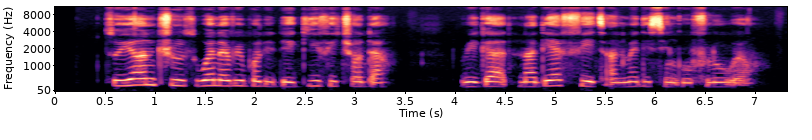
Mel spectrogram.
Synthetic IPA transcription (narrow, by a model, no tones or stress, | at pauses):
tʰujɔ̃ntɹuθwɛ̃nɛvɹibɔdideɡivit͡ʃɔda | ɹiɡadnadɛafetã̰nmɛdisĩnɡoflowɛ̰l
